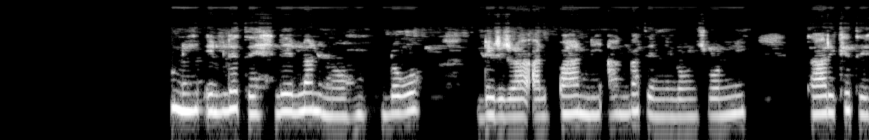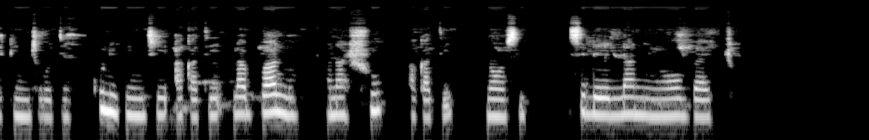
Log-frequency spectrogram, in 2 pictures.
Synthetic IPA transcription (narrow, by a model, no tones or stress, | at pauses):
kʊnɪɪlːɛt̪ɛle̞ːlːɐnɪnoːɦʊlɔwɔ | d̪ɪɾɪɾaʔɐlbaːnːɪʔɐŋɡɐt̪ɛnːɪlonsoːnːɪ | t̪aːɾɪkɛt̪ɛkɪnt͡ʃːoːt̪ɪkʊnɪkɪnt͡ʃɪʔɐkɐt̪ɪlɐbːaːlːʊ | hɐnɐʃʊ | ɐkɐt̪ɪ | noːsɪ | ɪsɪle̞ːlːɐnːɪnoːbɐjt͡ʃːɔ̥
